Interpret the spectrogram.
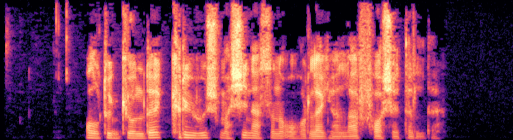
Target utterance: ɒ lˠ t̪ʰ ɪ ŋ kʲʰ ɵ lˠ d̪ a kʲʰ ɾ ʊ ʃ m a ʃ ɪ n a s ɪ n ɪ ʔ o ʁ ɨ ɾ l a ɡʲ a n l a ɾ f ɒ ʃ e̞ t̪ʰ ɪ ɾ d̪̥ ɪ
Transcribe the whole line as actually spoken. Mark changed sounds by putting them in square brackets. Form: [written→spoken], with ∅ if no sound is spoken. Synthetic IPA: ɒ lˠ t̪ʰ ɪ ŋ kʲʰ ɵ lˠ d̪ a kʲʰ ɾ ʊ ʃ m a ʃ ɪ n a s ɪ n ɪ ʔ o ʁ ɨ ɾ l a ɡʲ a n l a ɾ f ɒ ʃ e̞ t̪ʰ ɪ [ɾ→l] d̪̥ ɪ

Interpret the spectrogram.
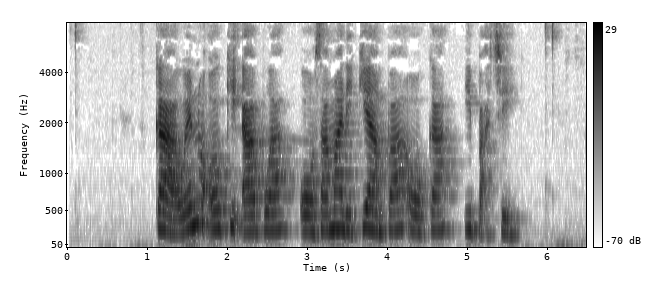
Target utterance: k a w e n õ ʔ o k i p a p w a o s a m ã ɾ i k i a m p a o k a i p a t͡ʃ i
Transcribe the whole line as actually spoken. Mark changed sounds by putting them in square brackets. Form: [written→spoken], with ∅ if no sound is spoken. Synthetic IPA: k a w e n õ ʔ o k i [p→ʔ] a p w a o s a m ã ɾ i k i a m p a o k a i p a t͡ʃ i

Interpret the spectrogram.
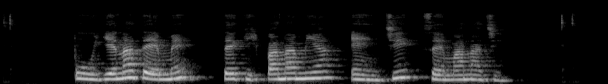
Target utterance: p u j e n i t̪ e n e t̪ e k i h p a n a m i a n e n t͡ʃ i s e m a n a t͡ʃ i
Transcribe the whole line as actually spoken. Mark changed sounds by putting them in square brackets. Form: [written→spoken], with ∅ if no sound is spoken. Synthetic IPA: p u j e n [i→a] t̪ e [n→m] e t̪ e k i h p a n a m i a [n→∅] e n t͡ʃ i s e m a n a t͡ʃ i

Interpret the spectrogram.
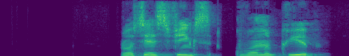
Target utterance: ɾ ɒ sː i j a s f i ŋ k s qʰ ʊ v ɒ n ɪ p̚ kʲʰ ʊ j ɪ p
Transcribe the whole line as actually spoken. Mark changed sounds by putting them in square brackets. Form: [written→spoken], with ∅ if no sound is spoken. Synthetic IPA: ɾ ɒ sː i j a s f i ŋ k s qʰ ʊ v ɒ n ɪ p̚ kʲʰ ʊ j ɪ p

